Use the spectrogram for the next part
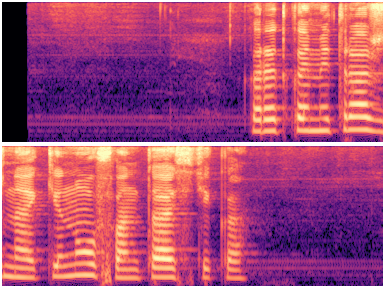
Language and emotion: Russian, sad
